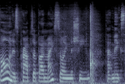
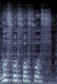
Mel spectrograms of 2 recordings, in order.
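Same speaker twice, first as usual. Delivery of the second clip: barking dog; 3 semitones higher, 6 dB louder than usual. Acted. Teacher voices pet store dog for children, loud barking. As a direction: bark out the dog's woofs. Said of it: "Here's the dog saying".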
